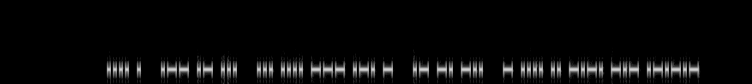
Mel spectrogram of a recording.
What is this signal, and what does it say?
Morse code, heard as a keyed tone, about 40 wpm, 700 Hz. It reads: HE WAS SHORT AND THICK.
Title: Sentences from Top 1600 Words 40wpm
